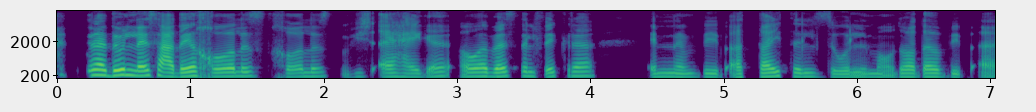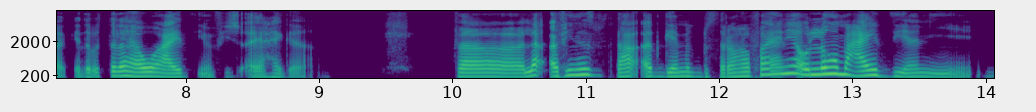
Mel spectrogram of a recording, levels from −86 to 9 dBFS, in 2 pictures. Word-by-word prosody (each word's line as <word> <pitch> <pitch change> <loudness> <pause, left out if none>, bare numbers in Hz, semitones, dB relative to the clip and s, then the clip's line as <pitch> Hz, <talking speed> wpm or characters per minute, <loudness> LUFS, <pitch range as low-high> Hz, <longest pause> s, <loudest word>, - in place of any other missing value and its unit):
قُلت - - -7
لها: 230 -1 +8
"دول 220 +1 +7
ناس 200 +2 +5
عادية 170 +2 +6
خالص 175 +1 +1
خالص، 170 +3 -6
مافيش 160 0 -13
أي 160 0 +1
حاجة، 155 +4 -3
هو 170 +1 +3
بس 175 +2 +2
الفكرة 185 +2 -3 0.4
إن 150 -1 -4
بيبقى 145 -1 -5 0.2
الtitles 160 -4 -1
والموضوع 70 - -3
ده 155 0 +1
بيبقى 135 - -7
كده." - - -6
قُلت - - -6
لها: 195 -2 +3
"هو 180 0 +4
عادي 155 -1 +1
ما 70 - -9
فيش - - -17
أي 75 - -3
حاجة." - - -10 1.1
فَلأ 165 +3 +1
في 220 +4 -2
ناس 240 0 +1
بتتعقد 180 -3 -3
جامد 170 0 -3
بصراحة، 160 +3 -3
فيعني 285 +8 +1
أقول 240 +1 +4
لهم 270 -1 +6
عادي 195 -5 +1
يعني 160 +2 -6
170 Hz, 165 wpm, -22 LUFS, 155-190 Hz, 1.1 s, لها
